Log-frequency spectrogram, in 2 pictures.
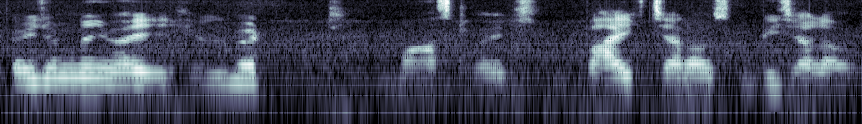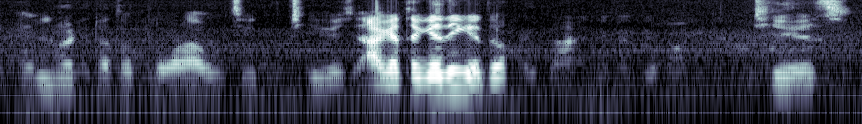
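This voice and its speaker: A man vlogging as a bike taxi rider, speaking quietly in casual chat while riding through city streets. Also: mid-range voice, lively intonation, brisk, dull audio. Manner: talks quietly because his mic distorts. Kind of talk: casual ride-along vlog chat. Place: outdoors on a scooter in city traffic. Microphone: action camera mic while riding. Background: wind and traffic noise.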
